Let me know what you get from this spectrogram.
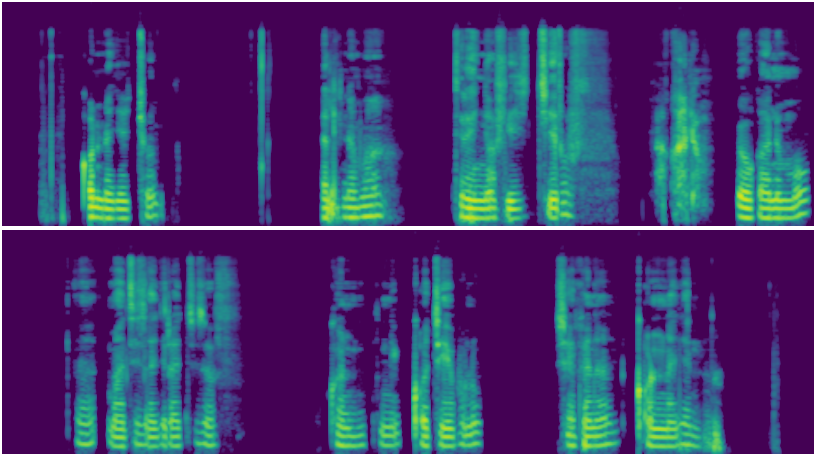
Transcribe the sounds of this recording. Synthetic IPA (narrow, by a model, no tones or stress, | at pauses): kʼɔnːɐd͡ʒɛt͡ʃːuːn | ɐlɪnɐma | d͡ʒ̥ɪɾe̞ːɲːɐːfɪd͡ʒɪt͡ʃːiɾuf | ɐkʰːɐnʊ̥ | jo̞ːkaːnɪmːo̞ː | maːt̪iːs̬aːd͡ʒɪɾaːt͡ʃːɪsuːf | kɐnnɪkʼɔt̪ʰeːbʊlʊ | ɪʃɐkɐnaːnkʼɔnːɐd͡ʒɛnː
